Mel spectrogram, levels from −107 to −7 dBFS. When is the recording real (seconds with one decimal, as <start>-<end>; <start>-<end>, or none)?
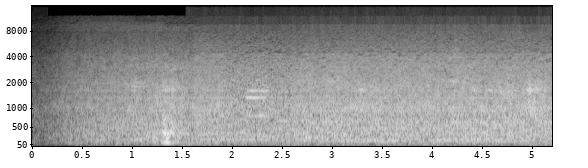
1.9-2.6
